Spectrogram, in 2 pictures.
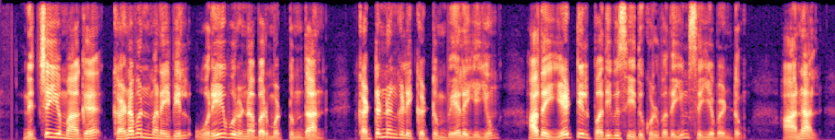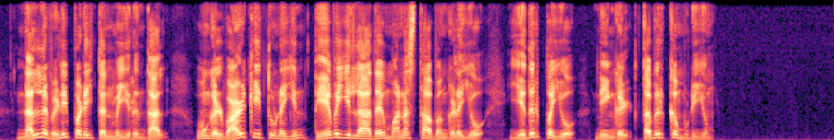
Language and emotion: Tamil, neutral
